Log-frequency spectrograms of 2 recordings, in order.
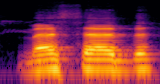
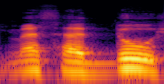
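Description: First: The word ends in a strong bounced d. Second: The word ends in a full u vowel. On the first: The speaker calls it right. "dilimi sadece dal harfinden geri çekiyorum ve kuvvetli bir sesin çıkmasını sağlıyorum" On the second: The speaker calls it wrong. "şekline benzetmeden"

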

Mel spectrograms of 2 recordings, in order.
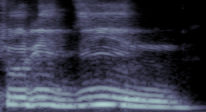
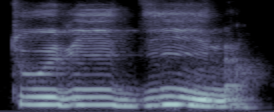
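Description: First: The word ends without the final vowel. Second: The word ends with a short final vowel.

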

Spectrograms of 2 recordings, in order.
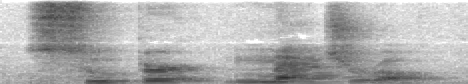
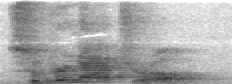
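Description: First: The word is said at a slow pace. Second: The word is said at a fast pace.

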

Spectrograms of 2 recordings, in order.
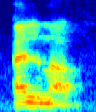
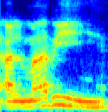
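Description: First: The word ends on a stopped final consonant. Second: The word ends with an added vowel sound. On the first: The speaker calls it right. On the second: The speaker calls it wrong. "jangan almari"

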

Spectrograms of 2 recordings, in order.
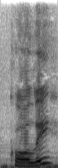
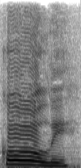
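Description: First: The first vowel is short. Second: The first vowel is extra long. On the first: It means junk. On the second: It means to school. "super long"

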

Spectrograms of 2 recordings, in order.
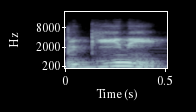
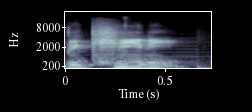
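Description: First: The middle consonant is a g sound. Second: The middle consonant is a k sound. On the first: The speaker calls it wrong. "不是g 在里面，所以不是bikini" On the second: The speaker calls it right. "它是k 在里面"

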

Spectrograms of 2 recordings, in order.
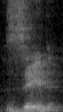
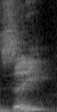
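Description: First: The letter is said as zed, Australian style. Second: The letter is said as zee, American style.

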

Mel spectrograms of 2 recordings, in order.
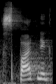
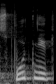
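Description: First: The first vowel sounds like 'a'. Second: The first vowel sounds like 'u'. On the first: "читають вони його як «спатник»" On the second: "тобто «спутник»"

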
